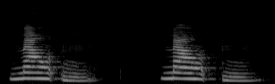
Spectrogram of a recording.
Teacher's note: in the vowel disappears so we say mountain don't say mountain don't release your tongue keep it up and just go directly to the N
